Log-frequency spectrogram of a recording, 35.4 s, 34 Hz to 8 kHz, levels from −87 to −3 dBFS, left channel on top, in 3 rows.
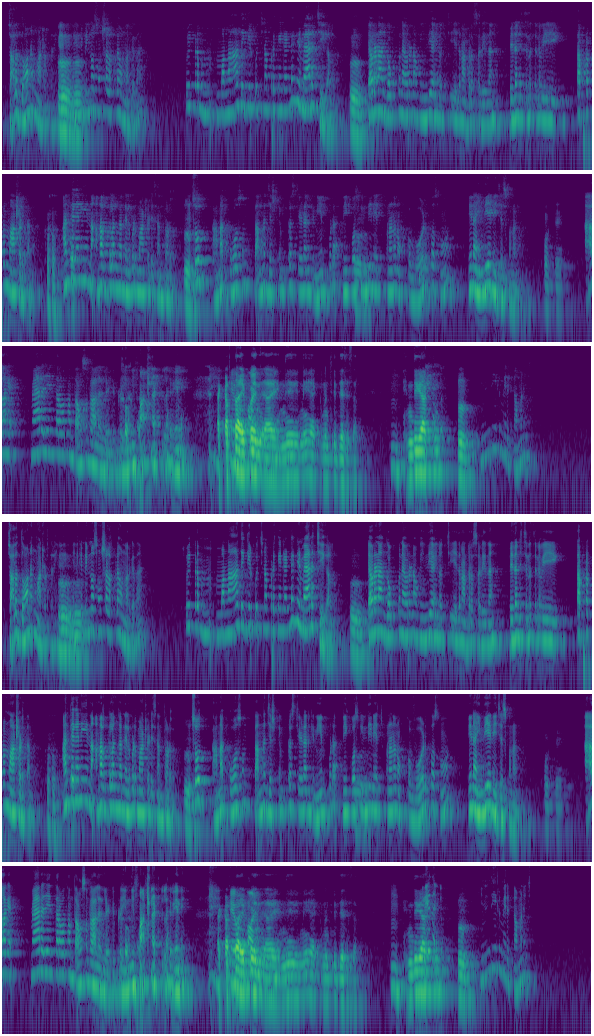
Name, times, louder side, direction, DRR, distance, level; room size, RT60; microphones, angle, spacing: voice 1, 0.1-2.8 3.7-6.7 7.3-9.9 10.2-11.1 11.5-12.4 13.0-15.3 15.6-20.7 21.1-22.1 23.5-23.8 24.2-27.3 27.7-28.8 31.4-31.6 32.0-32.4 33.2-34.2, right 4 dB, 85° right, 10 dB, 0.8 m, -41 dB
voice 2, 1.1-1.6 7.0-7.2 12.8-12.9 15.4-15.7 18.9-19.1 22.7-23.0 26.1-26.2 28.1-30.6 31.7-32.4 32.7-32.9, left 2 dB, 45° left, 11 dB, 0.7 m, -33 dB
14.5 x 5.0 x 5.3 m, 0.79 s
head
